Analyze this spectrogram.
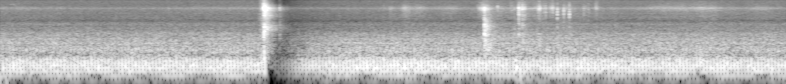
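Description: A loud sharp click about two and a half seconds in, then another click near five seconds followed by a quick run of small clicks, over a steady hiss with a faint high whine.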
